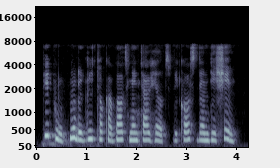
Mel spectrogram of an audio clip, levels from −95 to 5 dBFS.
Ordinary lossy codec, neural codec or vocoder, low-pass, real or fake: none; codec, 16 kHz, 4 kbps, FreqCodec, smaller model; 7.2 kHz; fake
